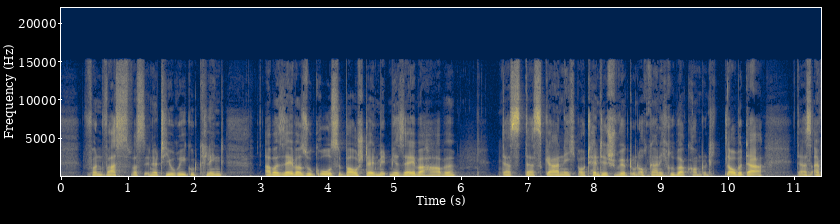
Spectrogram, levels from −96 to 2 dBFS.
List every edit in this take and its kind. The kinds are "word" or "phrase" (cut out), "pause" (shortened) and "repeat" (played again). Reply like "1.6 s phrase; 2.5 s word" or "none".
9.9 s pause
